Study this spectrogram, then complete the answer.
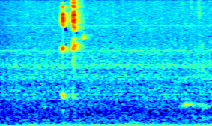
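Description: Two quick, faint computer mouse clicks sound close together while opening Command Prompt on Windows, followed by quiet low background hum with no talking.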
